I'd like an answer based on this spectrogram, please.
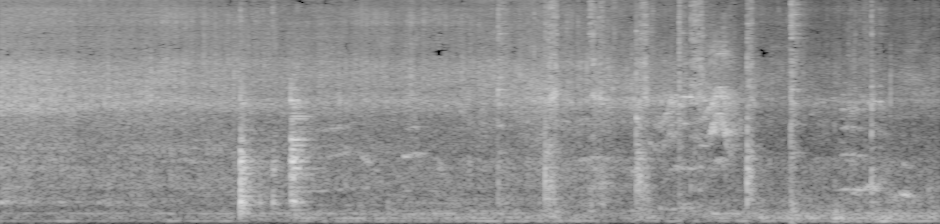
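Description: Chopped tomatoes sizzling in hot oil in a nonstick pan with fried onions and green chillies. The sizzle is strongest as they first hit the oil and eases a little. A spoon knocks and scrapes against the pan about nine times as they are stirred.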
